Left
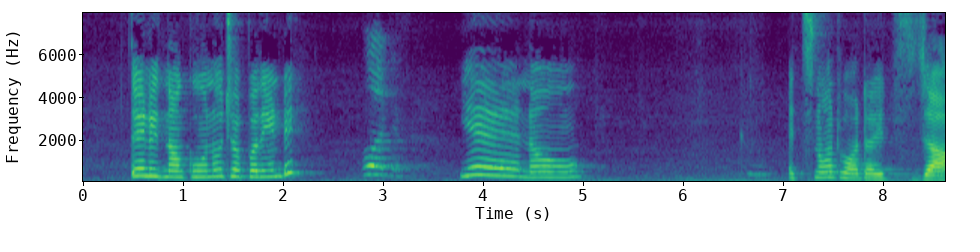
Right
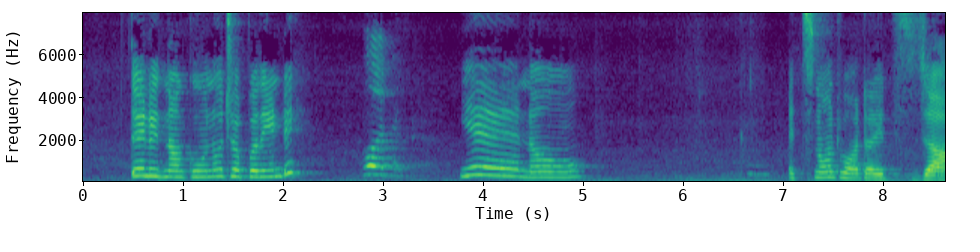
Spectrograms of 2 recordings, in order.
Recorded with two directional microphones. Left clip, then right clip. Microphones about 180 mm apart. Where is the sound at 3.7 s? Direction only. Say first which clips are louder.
Left 1 dB; 5° left (ahead or behind).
